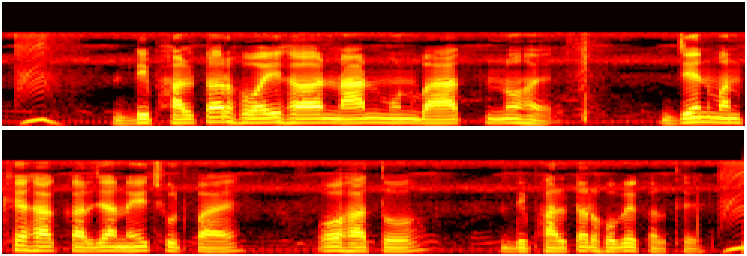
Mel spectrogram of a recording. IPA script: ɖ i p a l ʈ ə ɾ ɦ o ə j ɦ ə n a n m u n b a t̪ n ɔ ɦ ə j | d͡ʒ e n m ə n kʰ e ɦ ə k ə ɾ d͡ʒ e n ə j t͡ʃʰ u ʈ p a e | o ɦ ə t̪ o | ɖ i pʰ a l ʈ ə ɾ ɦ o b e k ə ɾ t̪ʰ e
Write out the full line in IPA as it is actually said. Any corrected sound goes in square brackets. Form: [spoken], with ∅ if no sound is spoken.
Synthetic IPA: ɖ i [pʰ] a l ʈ ə ɾ ɦ o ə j ɦ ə n a n m u n b a t̪ n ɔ ɦ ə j | d͡ʒ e n m ə n kʰ e ɦ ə k ə ɾ d͡ʒ [a] n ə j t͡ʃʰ u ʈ p a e | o ɦ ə t̪ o | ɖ i pʰ a l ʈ ə ɾ ɦ o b e k ə ɾ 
